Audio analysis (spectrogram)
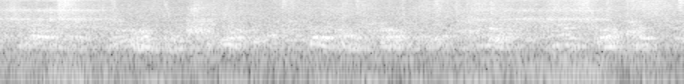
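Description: A dog barks and yips repeatedly in the video game The Last of Us Part II, heard as a continuous stream of excited calls over a dense, noisy background.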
